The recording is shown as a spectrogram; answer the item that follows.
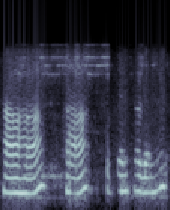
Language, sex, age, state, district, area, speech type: Sindhi, female, 60+, Delhi, South Delhi, urban, conversation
